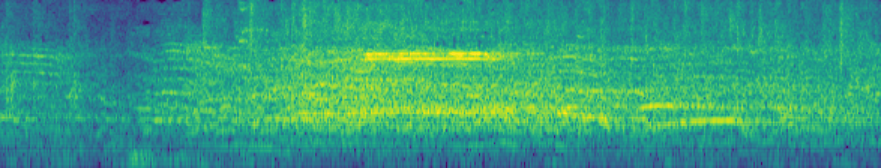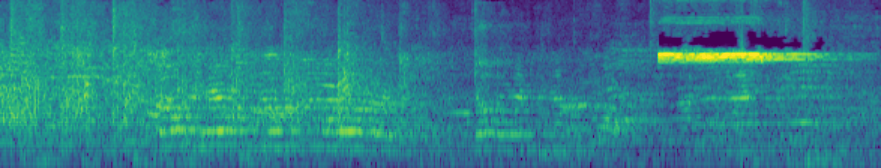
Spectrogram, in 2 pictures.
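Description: A crowd cheers and shouts loudly in a large echoing gym.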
